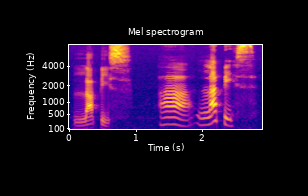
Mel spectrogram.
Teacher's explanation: we want stress in that second to the last syllable okay so again ends in a consonant and stress is on · so again ends in a consonant and stress is on the next to the last syllable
